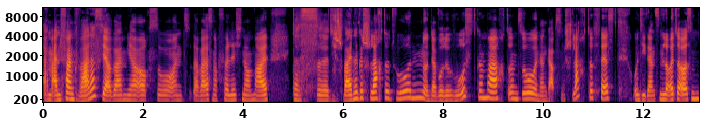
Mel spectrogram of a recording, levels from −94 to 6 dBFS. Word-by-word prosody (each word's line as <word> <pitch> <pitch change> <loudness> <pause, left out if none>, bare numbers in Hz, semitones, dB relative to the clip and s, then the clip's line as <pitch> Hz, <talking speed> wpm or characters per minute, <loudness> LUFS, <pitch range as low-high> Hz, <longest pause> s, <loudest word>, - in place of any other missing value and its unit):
am 175 0 -2
Anfang 180 +2 +4
war 155 +1 +5
das 285 +4 +1
ja 160 -2 +5
bei 170 +1 0
mir 170 -1 -2
auch 165 0 -1
so 165 -2 -7
und 160 +1 -6 0.2
da - - -5
war 165 +1 +2
es 180 +1 -3
noch 170 -1 -9
völlig 175 -1 -5
normal, 165 0 +2 0.5
dass, 170 -1 -5
äh, 165 -2 -2
die 160 - -10
Schweine 170 +7 +3
geschlachtet 230 -1 0
wurden 235 +2 -1
und 160 0 -3
da 155 -1 -1
wurde 160 0 -4
Wurst 165 - -4
gemacht 235 -3 +3
und 205 -1 -4
so 205 0 +2
und 175 -4 -3
dann 150 0 -7
gab - - -1
es - - -16
'n 175 - -17
Schlachtefest 215 -1 -2 0.3
und 175 +1 -5
die 170 - -3
ganzen 160 +3 -3
Leute 185 +2 +3
aus 180 +1 +6
dem 205 -1 -3
175 Hz, 185 wpm, -24 LUFS, 165-210 Hz, 0.5 s, aus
